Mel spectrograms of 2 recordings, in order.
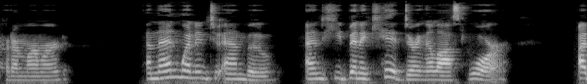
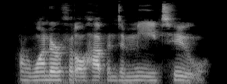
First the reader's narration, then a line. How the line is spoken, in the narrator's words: led him to mutter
